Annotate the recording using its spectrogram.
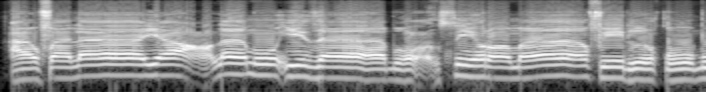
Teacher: Fil kubur, fil alif lam qamariyah, kubur bur dipanjangkan maksimal 6 harokat, madari disukun. Di ujungnya ada huruf ro. Ro-nya harus dibaca tebal atau tafkhim.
